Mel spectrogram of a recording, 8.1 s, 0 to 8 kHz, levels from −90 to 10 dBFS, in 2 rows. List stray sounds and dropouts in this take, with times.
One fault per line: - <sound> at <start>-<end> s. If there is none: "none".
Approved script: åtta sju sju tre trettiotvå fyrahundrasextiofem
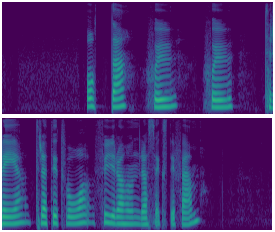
none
